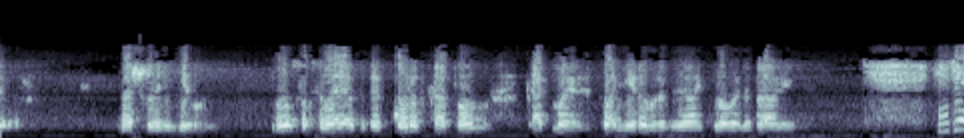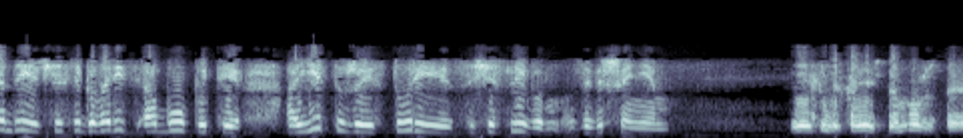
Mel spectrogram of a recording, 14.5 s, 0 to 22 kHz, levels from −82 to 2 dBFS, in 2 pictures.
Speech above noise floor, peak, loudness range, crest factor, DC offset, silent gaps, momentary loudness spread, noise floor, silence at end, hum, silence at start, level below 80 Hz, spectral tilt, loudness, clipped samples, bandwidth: 32 dB; 0 dBFS; 4 LU; 16 dB; under 0.1%; none; 10 LU; -46 dBFS; 0 s; none; 0 s; -70 dBFS; -3.5 dB/octave; -13 LUFS; under 0.1%; 8 kHz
